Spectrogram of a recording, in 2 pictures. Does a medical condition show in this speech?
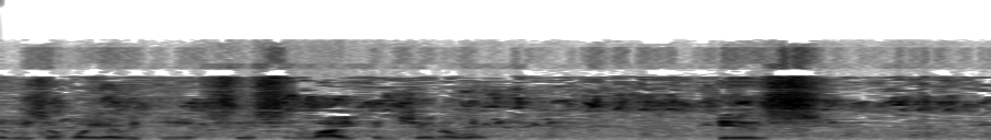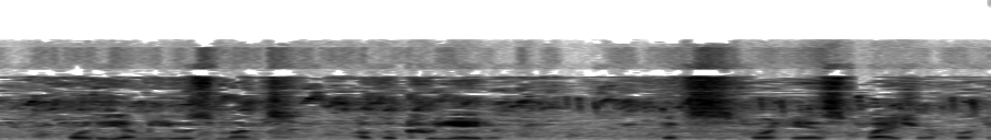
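No.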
